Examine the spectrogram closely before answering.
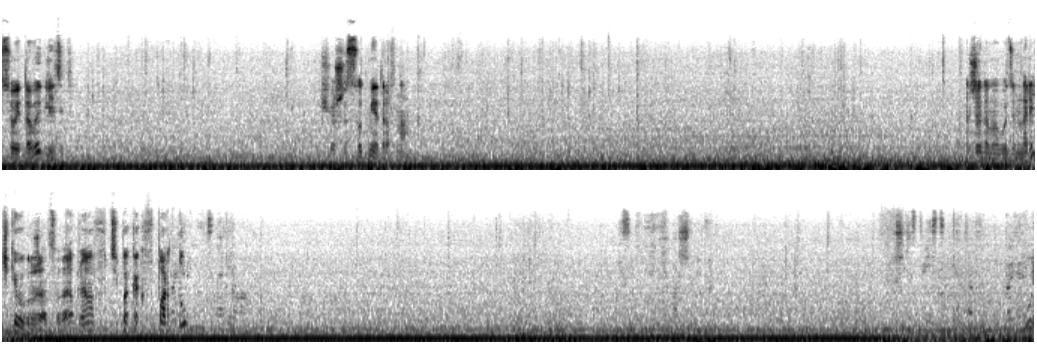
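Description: A heavy vehicle's engine drones steadily from inside the cab, its pitch shifting as the gears change.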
